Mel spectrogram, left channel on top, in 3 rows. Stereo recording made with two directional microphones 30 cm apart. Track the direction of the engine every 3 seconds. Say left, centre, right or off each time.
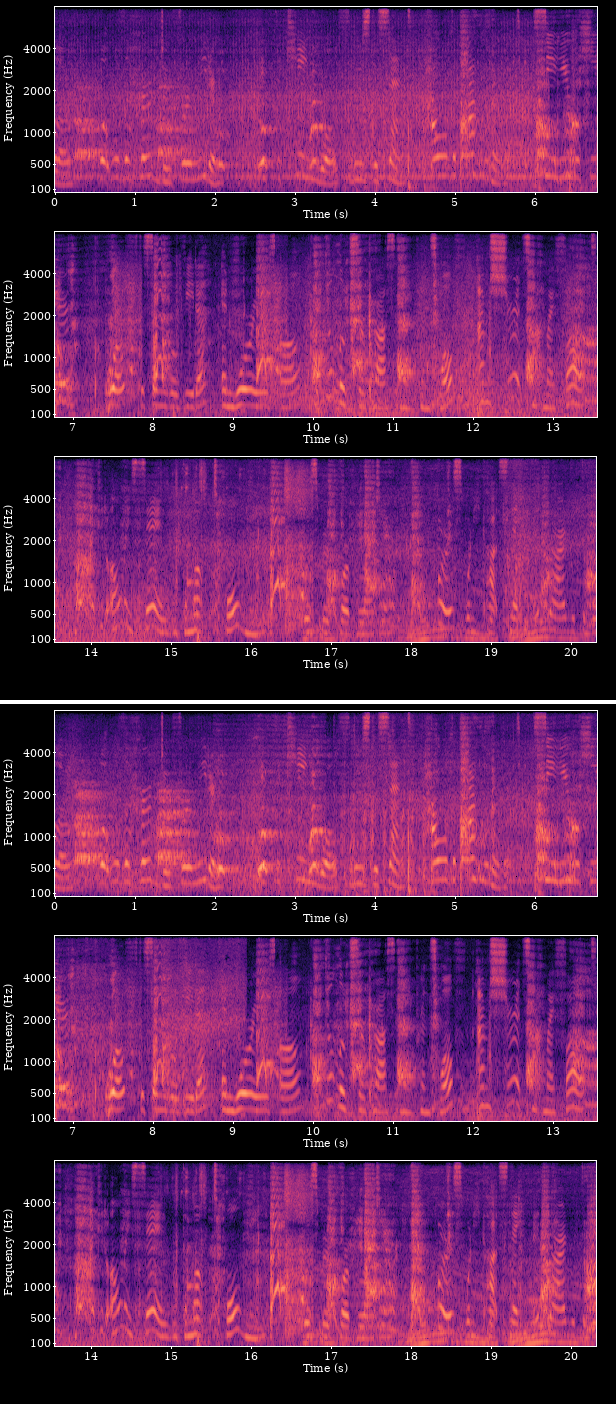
left, left, left, left, left, centre, right.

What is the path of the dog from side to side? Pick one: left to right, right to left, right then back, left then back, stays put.
left then back.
